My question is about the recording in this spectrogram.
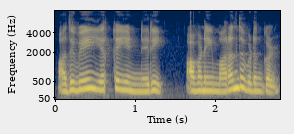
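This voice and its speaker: A woman voicing a stern, restrained old warrior-prince who speaks in a grave, measured, formal way, read for an audiobook. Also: a little high, highs cut off, lightly acted. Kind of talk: audiobook character reading.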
